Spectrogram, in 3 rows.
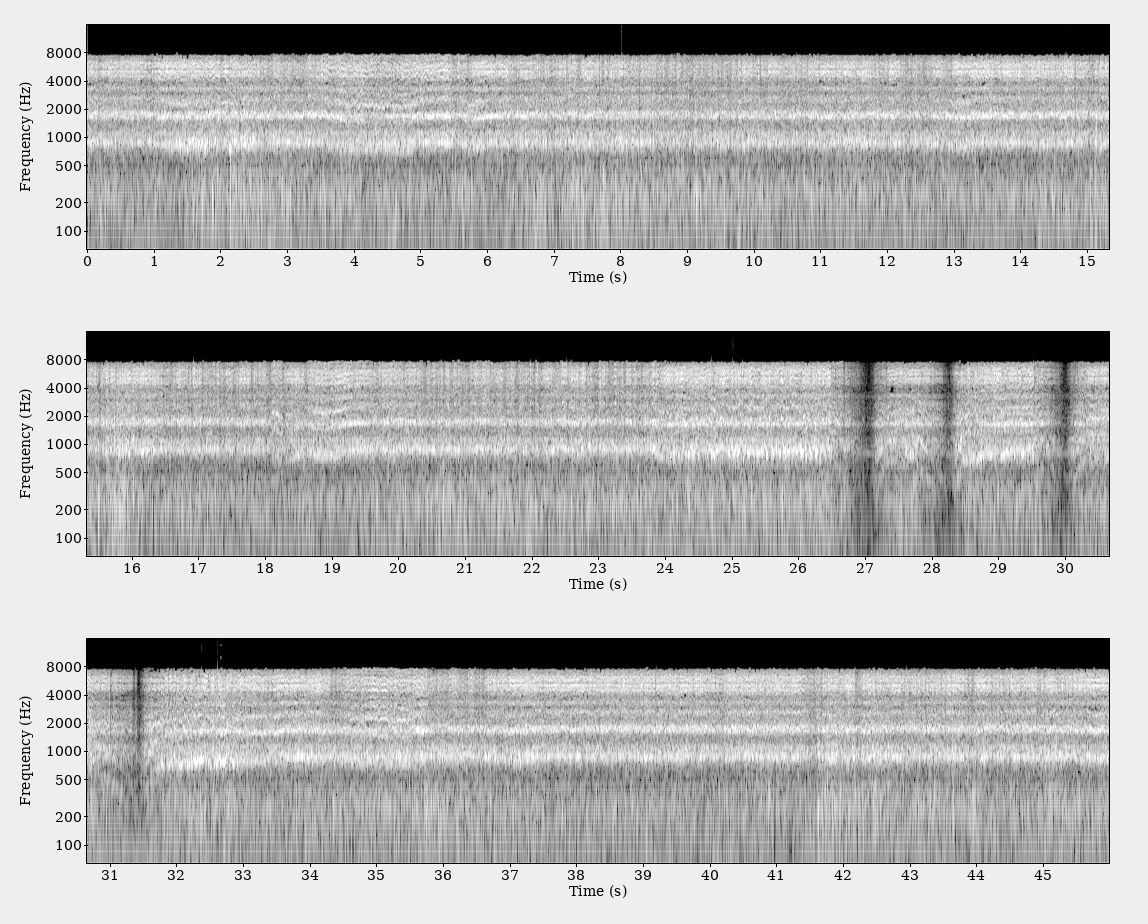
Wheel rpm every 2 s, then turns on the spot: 230, 220, 220, 230, 230, 230, 230, 230, 230, 210, 230, 230, 200, 100, 130, 90, 200, 220, 220, 240, 230, 230, 230.
none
